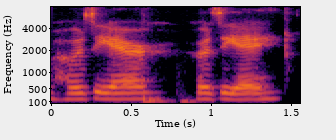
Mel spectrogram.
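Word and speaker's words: Hozier: That's how you say his name, Hosier.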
